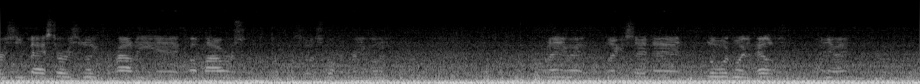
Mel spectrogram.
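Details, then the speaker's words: 4L80E automatic, previously whining with no gears, road-tested after new fluid and a new filter (old filter clogged solid): steady, even drone while cruising with no whine, slipping, flare or clunk. Gearbox sounds healthy. "New fluid and um new filter put back in and fired her up, took it for a run. Uh no slipping, no noise."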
